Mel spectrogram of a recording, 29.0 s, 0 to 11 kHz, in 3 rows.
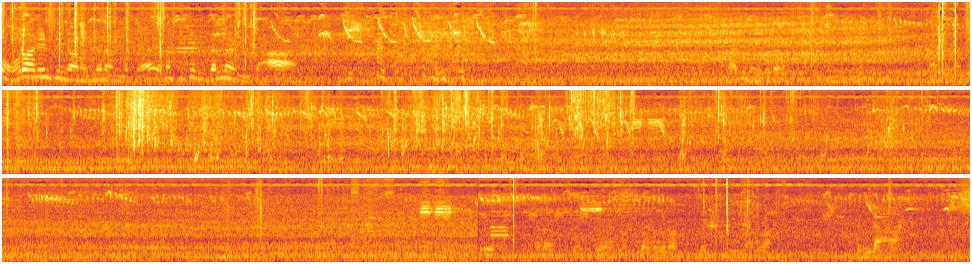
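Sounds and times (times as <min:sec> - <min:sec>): water splashing and sloshing: 0:00.0 - 0:05.8, 0:07.8 - 0:19.7.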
